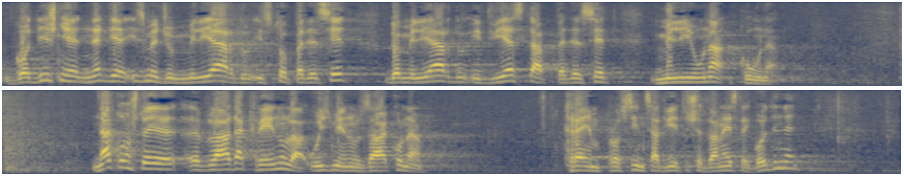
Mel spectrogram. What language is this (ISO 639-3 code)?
hrv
